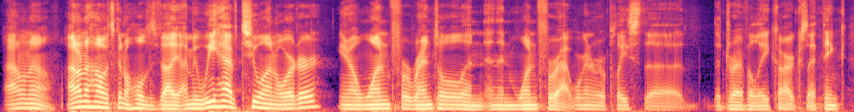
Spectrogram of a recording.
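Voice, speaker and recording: A man co-hosting a podcast in casual chat, talking haltingly with restarts. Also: fairly low pitch, vocal fry, clean tone, dry recording, clean studio sound. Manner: halting, many fillers and restarts. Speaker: podcast co-host.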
